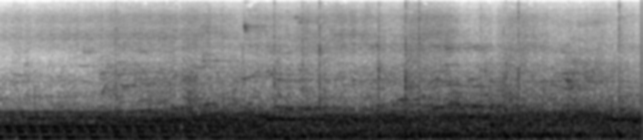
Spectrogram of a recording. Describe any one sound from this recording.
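A volleyball is struck by hands, echoing in a large hall.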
